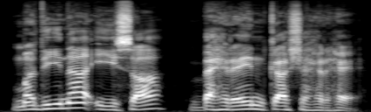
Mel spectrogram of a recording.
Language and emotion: Urdu, neutral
